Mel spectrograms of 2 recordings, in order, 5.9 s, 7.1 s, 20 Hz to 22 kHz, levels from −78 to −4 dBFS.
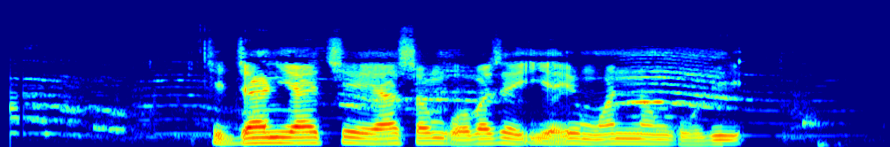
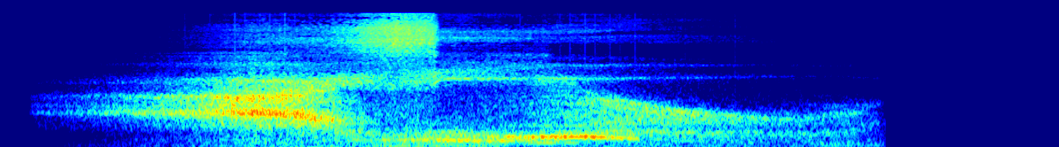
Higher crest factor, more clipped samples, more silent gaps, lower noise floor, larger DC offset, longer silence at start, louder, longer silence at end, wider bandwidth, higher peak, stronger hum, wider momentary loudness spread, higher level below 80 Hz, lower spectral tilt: about the same, 22 dB vs 20 dB; neither; neither; first, -56 dBFS vs -52 dBFS; neither; second, 0.05 s vs 0.6 s; first, -22 LUFS vs -25 LUFS; second, 0.55 s vs 1.25 s; second, 10 kHz vs 15.5 kHz; first, -2 dBFS vs -10 dBFS; neither; second, 14 LU vs 23 LU; second, -66 dBFS vs -54 dBFS; first, -5.5 dB/octave vs -2 dB/octave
